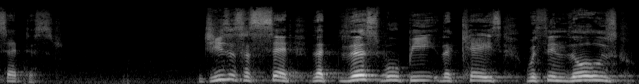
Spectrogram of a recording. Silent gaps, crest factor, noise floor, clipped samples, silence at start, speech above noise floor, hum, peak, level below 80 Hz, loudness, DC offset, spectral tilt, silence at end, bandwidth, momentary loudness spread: none; 22 dB; -61 dBFS; under 0.1%; 0 s; 37 dB; none; -4 dBFS; -66 dBFS; -25 LUFS; under 0.1%; -4.5 dB/octave; 0.05 s; 16 kHz; 16 LU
